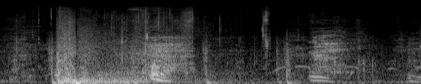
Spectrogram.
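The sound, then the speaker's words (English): A big trench mortar shell explodes near a dugout in the mountains, a sudden heavy boom with a rumbling decay, followed by men's voices. “There aren't any 420s in the mountains. They have big Skoda guns. I've seen the holes. This isn't a deep dugout. That was a big trench mortar.”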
